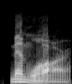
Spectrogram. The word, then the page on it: memoir: American English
